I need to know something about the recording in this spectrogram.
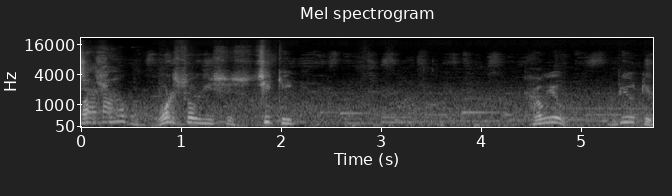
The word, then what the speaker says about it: Warszawa: En anglais, c'est "Wor-saw". Ce n'est pas "Wor-saw", c'est Warszawa.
